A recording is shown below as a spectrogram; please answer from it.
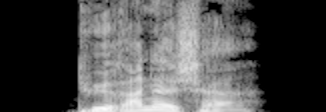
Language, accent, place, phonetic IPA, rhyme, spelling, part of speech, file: German, Germany, Berlin, [tyˈʁanɪʃɐ], -anɪʃɐ, tyrannischer, adjective, De-tyrannischer.ogg
- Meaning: 1. comparative degree of tyrannisch 2. inflection of tyrannisch: strong/mixed nominative masculine singular 3. inflection of tyrannisch: strong genitive/dative feminine singular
